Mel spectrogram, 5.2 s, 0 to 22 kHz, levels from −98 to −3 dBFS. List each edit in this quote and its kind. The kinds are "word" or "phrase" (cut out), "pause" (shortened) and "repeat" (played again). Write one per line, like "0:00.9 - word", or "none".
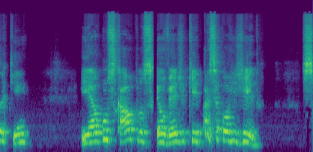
0:02.6 - word
0:03.4 - word

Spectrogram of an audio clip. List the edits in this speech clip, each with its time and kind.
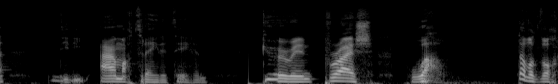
0:03.9 - pause

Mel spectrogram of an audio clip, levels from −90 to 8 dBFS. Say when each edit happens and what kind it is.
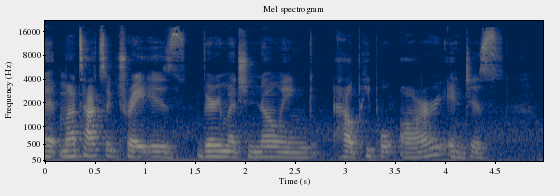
none

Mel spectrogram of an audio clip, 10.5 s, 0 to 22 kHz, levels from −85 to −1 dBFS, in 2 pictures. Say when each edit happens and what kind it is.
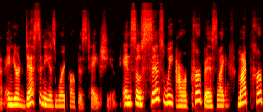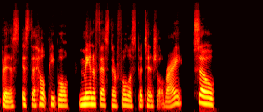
0:01.3 - word
0:02.4 - pause
0:03.5 - word
0:04.3 - word
0:09.0 - pause

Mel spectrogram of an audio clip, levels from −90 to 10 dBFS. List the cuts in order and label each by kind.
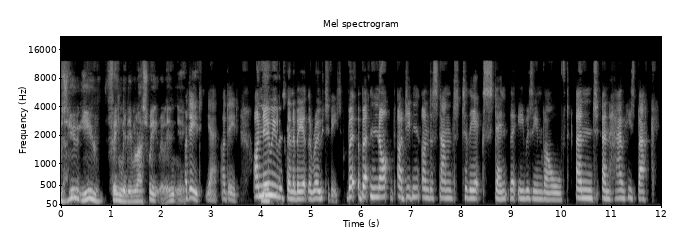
0:05.6 - pause
0:10.2 - pause

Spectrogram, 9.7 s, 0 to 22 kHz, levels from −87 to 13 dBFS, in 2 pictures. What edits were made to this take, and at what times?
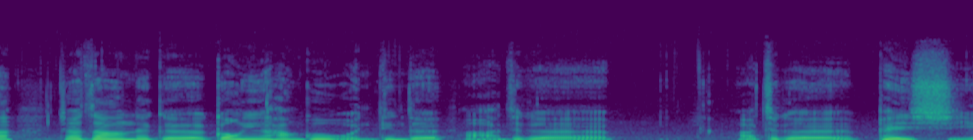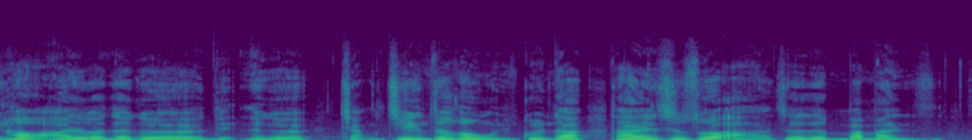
0:02.3 - pause
0:07.9 - pause

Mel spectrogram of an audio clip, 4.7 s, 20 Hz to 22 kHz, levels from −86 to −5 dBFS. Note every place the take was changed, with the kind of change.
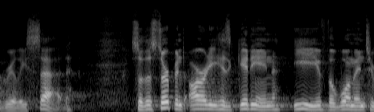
none

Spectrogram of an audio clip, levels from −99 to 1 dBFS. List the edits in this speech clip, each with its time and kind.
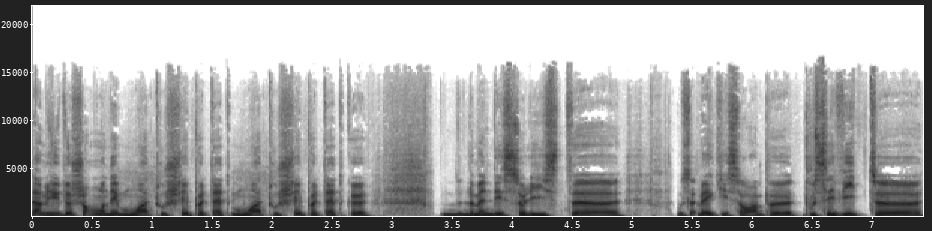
0:01.7 - repeat
0:06.4 - word

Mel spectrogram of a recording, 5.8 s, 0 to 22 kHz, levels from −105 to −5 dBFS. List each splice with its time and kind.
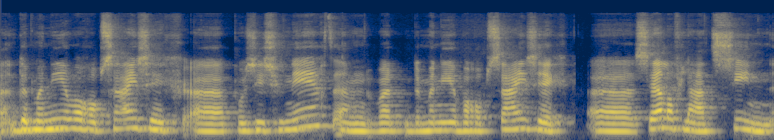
0:04.3 - pause

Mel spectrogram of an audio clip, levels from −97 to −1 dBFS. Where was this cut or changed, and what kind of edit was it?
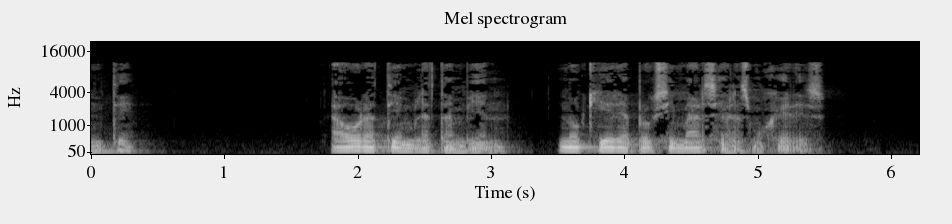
0:03.3 - pause

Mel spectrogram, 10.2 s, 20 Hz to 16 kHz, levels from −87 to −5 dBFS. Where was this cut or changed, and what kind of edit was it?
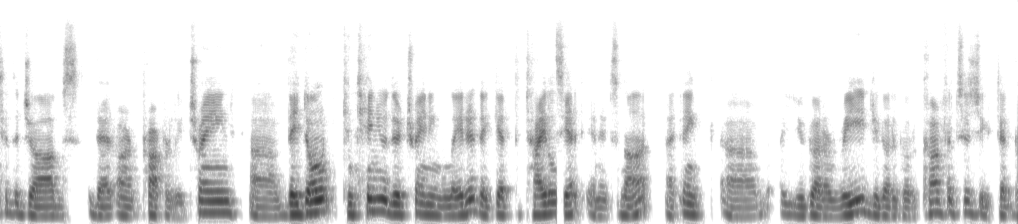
0:02.4 - pause
0:05.6 - phrase

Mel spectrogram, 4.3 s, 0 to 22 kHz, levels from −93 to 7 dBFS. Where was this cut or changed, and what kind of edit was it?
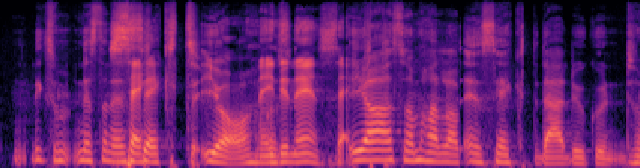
0:03.0 - word

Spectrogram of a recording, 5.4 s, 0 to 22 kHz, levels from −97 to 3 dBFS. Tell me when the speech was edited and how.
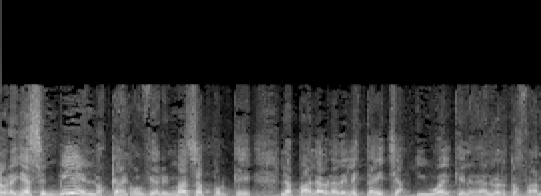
0:01.3 - word
0:04.1 - word

